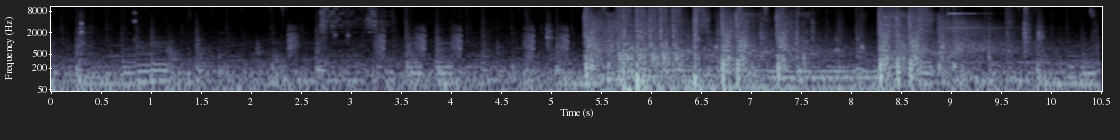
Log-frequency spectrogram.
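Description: Automated turret fire in RimWorld Odyssey, a dense burst of rapid shots swelling to a louder, chaotic barrage midway with sharp cracks and scattered impacts over a steady low rumble of battle.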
